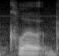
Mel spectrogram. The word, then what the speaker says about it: clothes: Yo cuando digo ropa, digo clothes, lo pronuncio como cerrar la puerta. La TH no lo pronuncio, no digo clothes.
